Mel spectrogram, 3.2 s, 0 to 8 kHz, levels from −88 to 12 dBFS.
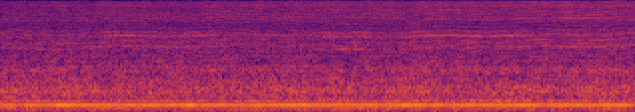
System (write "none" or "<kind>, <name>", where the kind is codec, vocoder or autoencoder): none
